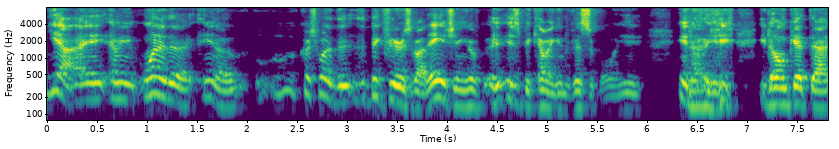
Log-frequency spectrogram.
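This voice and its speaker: Man at a moderate pace, high in pitch, with very wide pitch swings. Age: 70s. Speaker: documentary filmmaker. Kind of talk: panel discussion. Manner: halting, many repetitions.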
